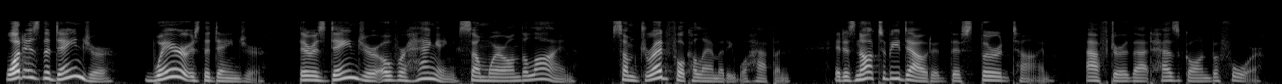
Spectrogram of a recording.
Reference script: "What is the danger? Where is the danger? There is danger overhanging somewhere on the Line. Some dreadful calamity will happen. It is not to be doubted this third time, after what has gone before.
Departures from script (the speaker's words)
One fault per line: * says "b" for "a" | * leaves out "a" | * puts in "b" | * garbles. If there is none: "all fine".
* says "that" for "what"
